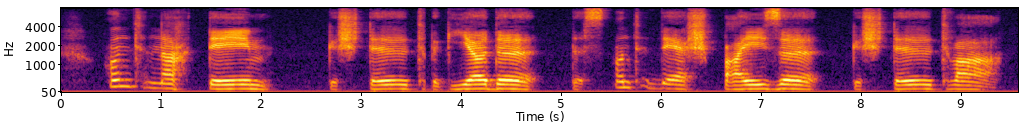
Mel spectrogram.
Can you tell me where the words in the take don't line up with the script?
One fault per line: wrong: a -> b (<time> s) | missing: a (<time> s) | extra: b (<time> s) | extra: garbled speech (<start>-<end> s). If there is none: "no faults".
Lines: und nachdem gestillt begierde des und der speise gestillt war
no faults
